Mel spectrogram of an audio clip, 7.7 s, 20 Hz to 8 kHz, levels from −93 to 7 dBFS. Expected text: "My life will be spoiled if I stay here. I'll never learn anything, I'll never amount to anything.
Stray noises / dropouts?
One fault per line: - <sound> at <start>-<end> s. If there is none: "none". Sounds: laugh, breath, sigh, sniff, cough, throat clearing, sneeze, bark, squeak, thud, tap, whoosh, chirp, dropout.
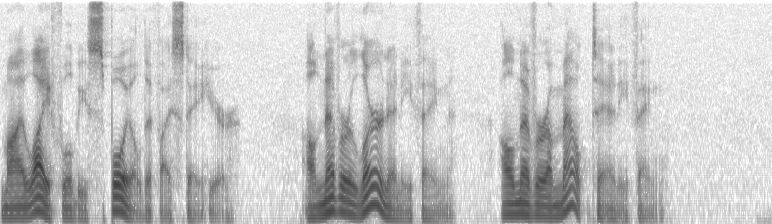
none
